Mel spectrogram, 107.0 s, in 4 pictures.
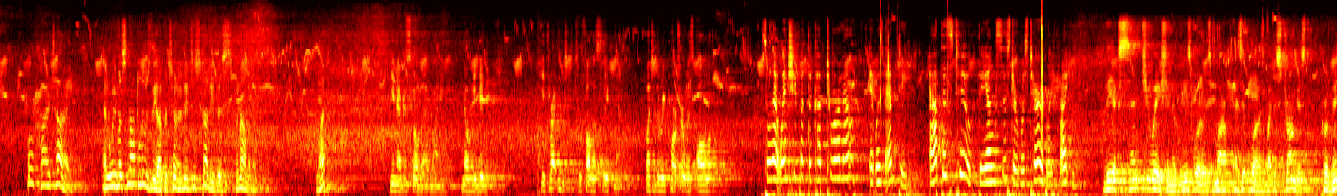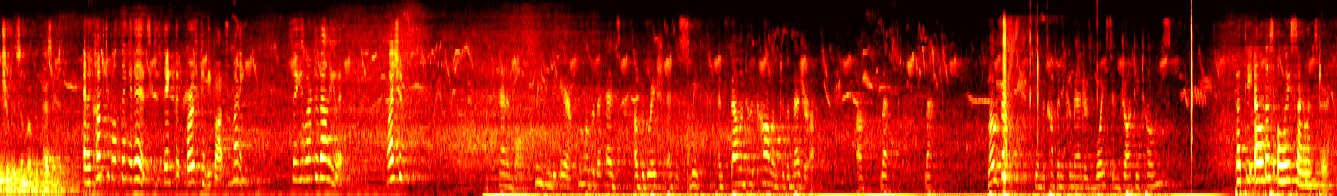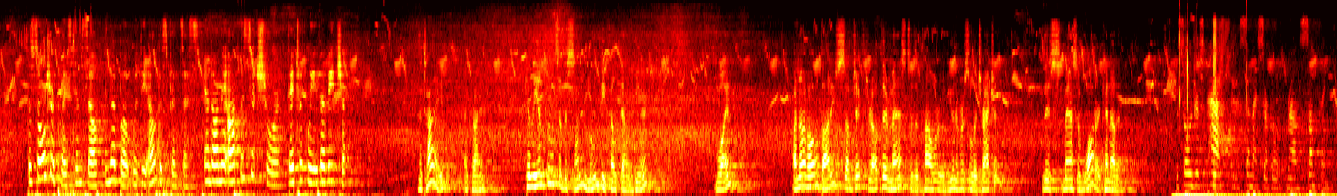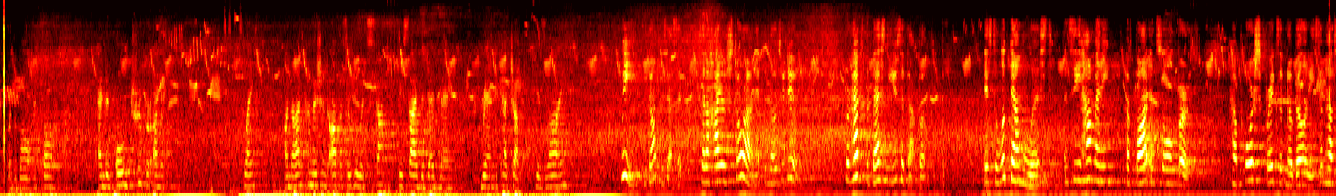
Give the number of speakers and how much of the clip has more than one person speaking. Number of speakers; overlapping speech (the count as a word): six, no overlap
